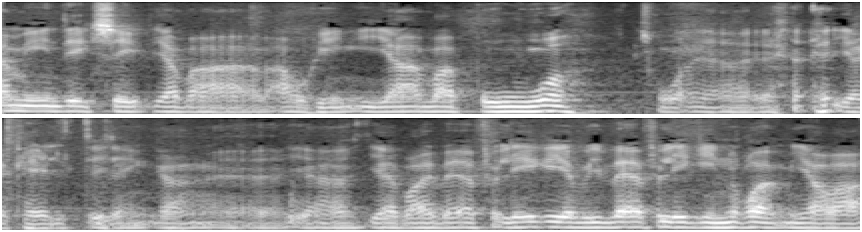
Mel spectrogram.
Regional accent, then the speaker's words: Copenhagen, Capital Region of Denmark, Denmark; og jeg er 68 år gammel, og jeg er født over på Christianshavn over i København. Og har boet derovre hele mit liv, indtil jeg kom i behandling i 2002.

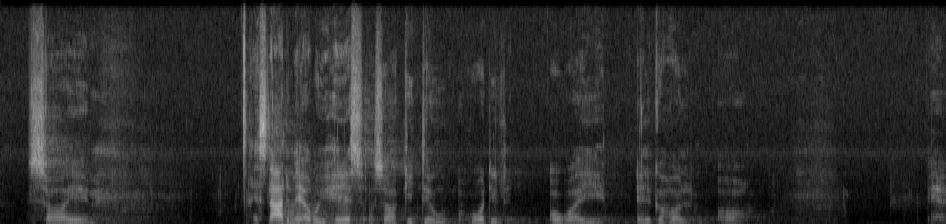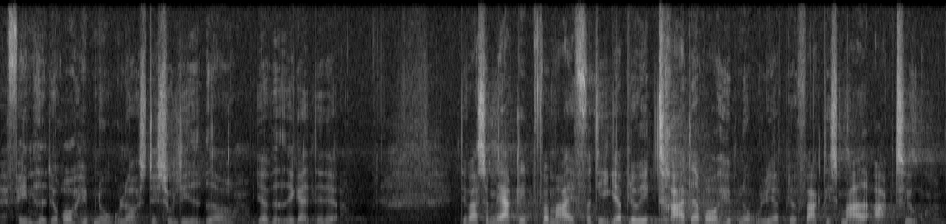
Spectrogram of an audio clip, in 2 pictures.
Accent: Amager, Capital Region of Denmark, Denmark; also born or lived in Frederiksberg; Jeg er født på Frederiksberg, og jeg er opvokset på Amager. Jeg føler faktisk, at jeg er en Amager-pige. Men jeg flyttede på Vesterbro i en alder af 15 år.

